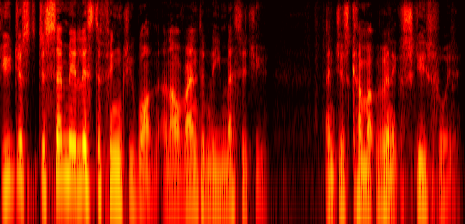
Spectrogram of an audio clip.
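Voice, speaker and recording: In a very clean recording with a silent background, a man speaks at a fairly quick pace with very wide pitch swings and big swings in loudness. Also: medium pitch for a man. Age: 40s. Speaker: podcast host. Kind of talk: casual chat.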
